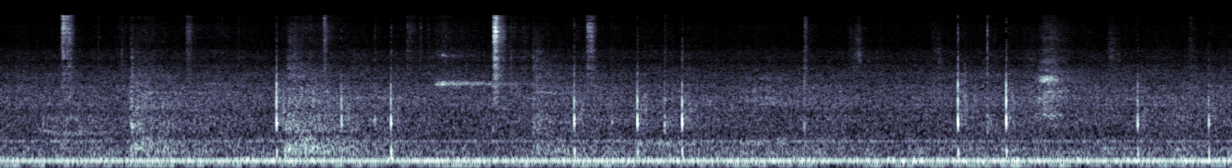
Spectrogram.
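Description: Steady low hum of an indoor tennis hall, with scattered light ticks and pops and two brief high squeaks from play on the courts.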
